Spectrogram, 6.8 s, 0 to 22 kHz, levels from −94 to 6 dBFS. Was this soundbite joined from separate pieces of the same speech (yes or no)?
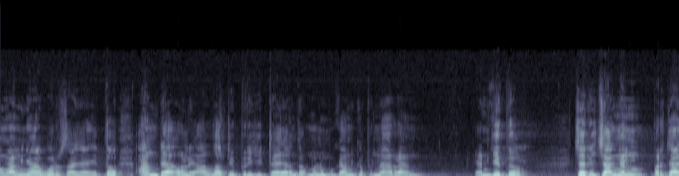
no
